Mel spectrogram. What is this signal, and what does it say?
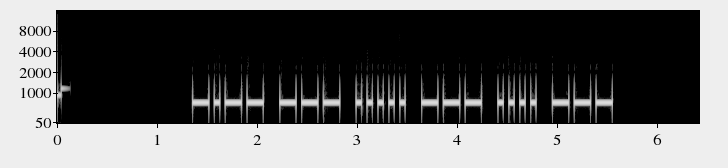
Morse code, heard as a keyed tone, about 22 wpm, 700 Hz. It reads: YO5OHO
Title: Call Signs Repeated 3x - 22wpm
